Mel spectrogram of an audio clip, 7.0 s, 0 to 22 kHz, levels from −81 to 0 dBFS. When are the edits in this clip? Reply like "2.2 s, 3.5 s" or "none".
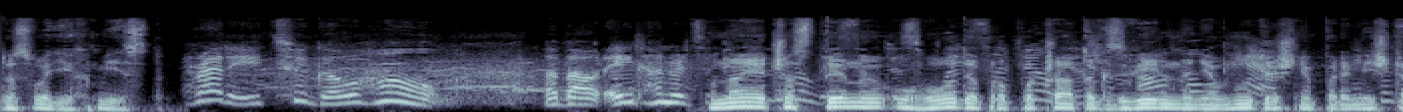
0.9 s, 3.4 s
